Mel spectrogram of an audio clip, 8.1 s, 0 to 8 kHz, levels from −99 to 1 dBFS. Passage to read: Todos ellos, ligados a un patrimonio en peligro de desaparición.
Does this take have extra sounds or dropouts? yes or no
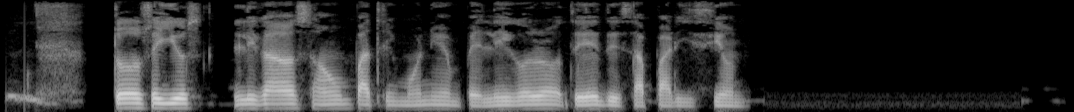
no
